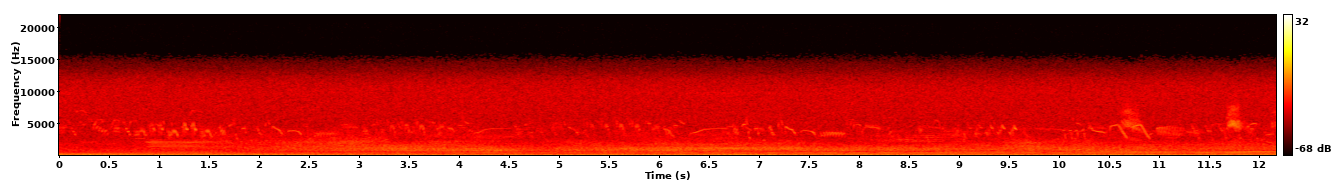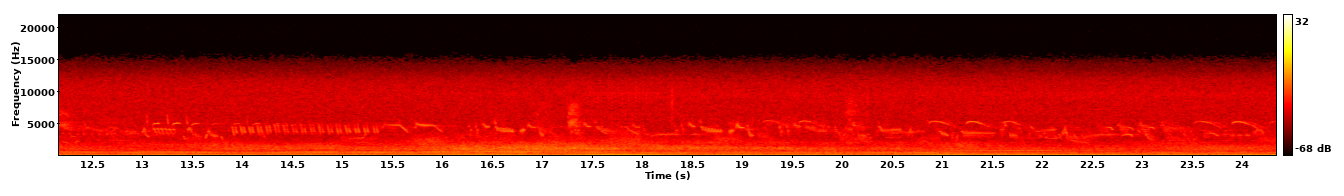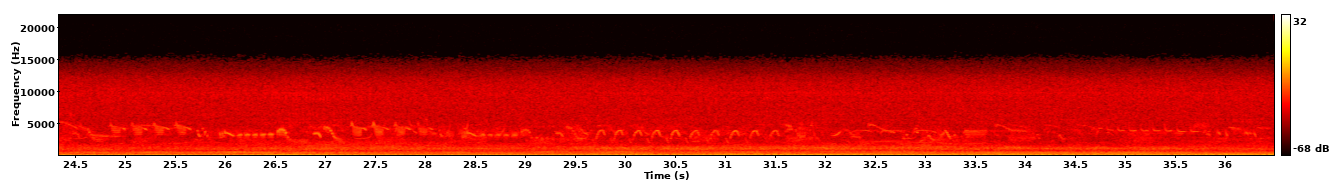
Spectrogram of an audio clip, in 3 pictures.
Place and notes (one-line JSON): {"title": "Pause Cellos", "date": "2011-06-02 12:00:00", "description": "A circle of 24 wood and steel cello bodies and drums with extra long necks. each has one string.Distant cattle grid and Cumbrian sheep.", "latitude": "54.16", "longitude": "-3.10", "altitude": "132", "timezone": "Europe/London"}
